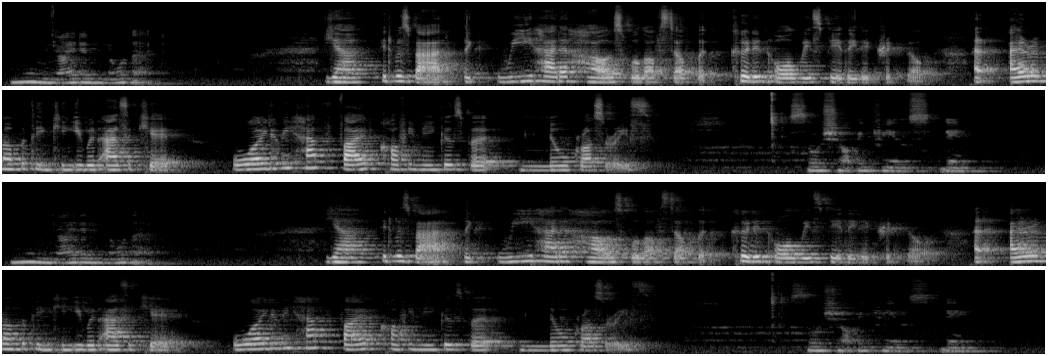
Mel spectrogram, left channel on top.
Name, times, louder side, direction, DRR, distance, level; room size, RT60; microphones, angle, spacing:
voice 1, 0.1-1.5 17.4-20.1, left 1 dB, 55° left, 4 dB, 1.3 m, -33 dB
voice 2, 3.0-4.7 5.0-12.2 12.7-15.3 15.6-16.8, left 2 dB, 85° left, 4 dB, 1.8 m, -23 dB
17.0 x 17.0 x 2.5 m, 0.94 s
head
